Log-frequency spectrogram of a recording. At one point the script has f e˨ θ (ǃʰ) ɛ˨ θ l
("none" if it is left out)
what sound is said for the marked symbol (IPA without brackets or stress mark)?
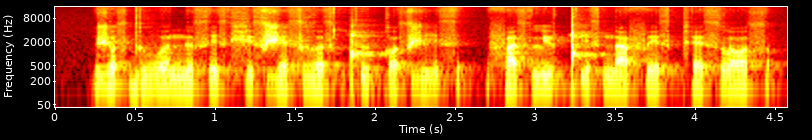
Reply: kʰ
